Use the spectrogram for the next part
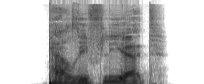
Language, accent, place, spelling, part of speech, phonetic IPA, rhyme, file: German, Germany, Berlin, persifliert, verb, [pɛʁziˈfliːɐ̯t], -iːɐ̯t, De-persifliert.ogg
- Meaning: 1. past participle of persiflieren 2. inflection of persiflieren: third-person singular present 3. inflection of persiflieren: second-person plural present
